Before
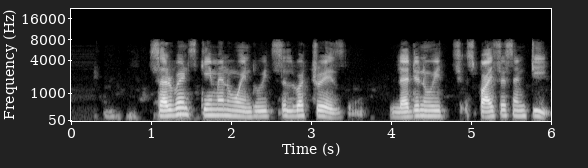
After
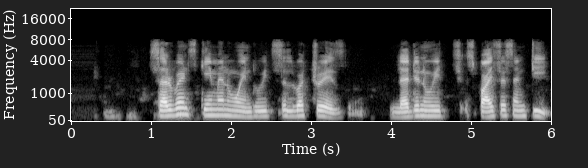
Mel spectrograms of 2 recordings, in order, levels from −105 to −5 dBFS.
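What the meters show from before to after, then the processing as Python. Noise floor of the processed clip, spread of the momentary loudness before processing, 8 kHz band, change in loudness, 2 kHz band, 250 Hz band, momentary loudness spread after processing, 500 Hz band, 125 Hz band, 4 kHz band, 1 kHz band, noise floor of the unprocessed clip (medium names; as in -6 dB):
-80 dBFS, 13 LU, no reading, 0.0 dB, 0.0 dB, -0.5 dB, 9 LU, 0.0 dB, -2.0 dB, 0.0 dB, 0.0 dB, -79 dBFS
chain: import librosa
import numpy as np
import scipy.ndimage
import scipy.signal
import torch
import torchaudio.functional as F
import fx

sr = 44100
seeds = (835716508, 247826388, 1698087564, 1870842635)

y = scipy.signal.sosfilt(scipy.signal.butter(2, 140.0, 'highpass', fs=sr, output='sos'), x)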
